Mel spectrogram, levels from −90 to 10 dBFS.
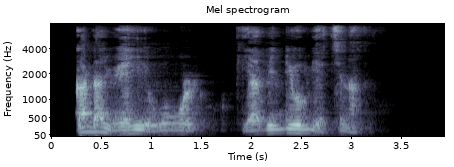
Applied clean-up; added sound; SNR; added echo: neural mask model DeepFilterNet 3.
